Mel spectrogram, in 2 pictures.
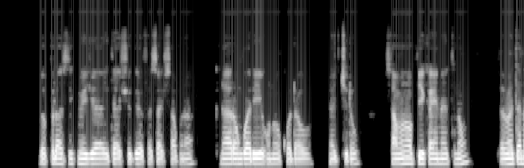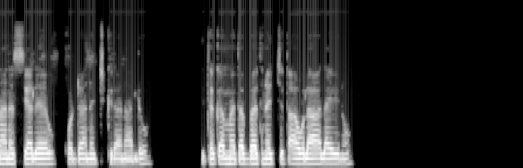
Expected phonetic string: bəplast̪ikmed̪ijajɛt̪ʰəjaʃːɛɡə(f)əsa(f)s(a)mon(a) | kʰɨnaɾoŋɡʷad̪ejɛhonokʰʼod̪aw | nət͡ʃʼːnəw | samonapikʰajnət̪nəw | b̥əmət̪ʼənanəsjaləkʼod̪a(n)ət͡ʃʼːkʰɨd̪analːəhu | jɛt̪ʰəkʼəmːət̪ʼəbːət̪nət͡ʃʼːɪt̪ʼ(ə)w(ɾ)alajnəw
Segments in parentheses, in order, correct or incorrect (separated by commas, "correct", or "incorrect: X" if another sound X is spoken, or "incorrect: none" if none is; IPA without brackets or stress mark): correct, incorrect: ʃ, correct, correct, correct, incorrect: a, incorrect: l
